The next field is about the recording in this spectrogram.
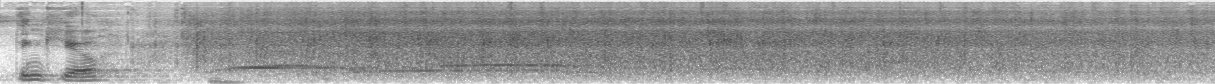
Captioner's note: audience cheering and applauding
